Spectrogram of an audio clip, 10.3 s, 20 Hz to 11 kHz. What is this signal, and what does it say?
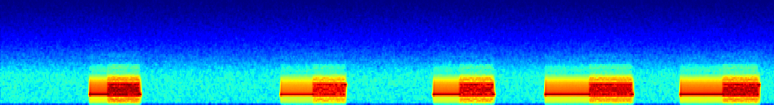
Packet radio (AX.25, as in APRS), 1200 baud, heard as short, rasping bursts.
